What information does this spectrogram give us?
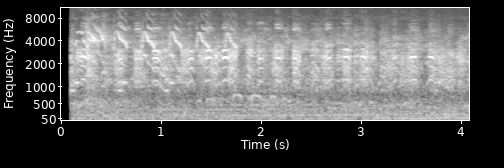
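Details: Asian openbill stork calling: a rapid series of hoarse, honking notes repeated about one and a half times per second, harsh and broadband, continuing steadily through the clip.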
